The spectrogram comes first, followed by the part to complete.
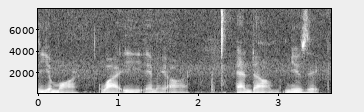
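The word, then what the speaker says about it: Yemar: It is pronounced Yamar, Y-E-M-A-R.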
